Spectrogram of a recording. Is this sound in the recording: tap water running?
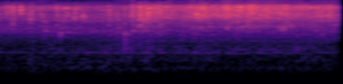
yes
